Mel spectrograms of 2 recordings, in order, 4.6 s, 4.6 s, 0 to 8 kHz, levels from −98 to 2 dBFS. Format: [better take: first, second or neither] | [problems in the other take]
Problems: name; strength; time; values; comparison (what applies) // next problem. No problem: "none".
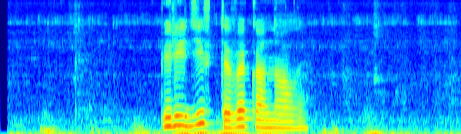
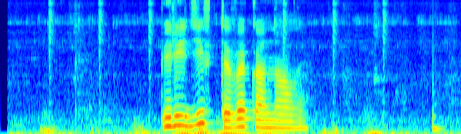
first | background sound (Hi-hat); 19 dB below the speech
